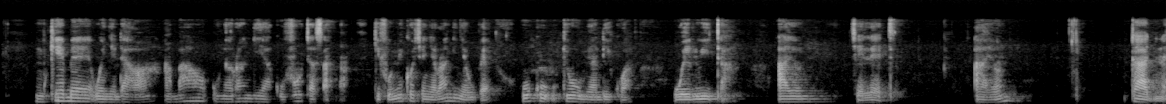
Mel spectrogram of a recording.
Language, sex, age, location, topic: Swahili, male, 18-24, Kisii, health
